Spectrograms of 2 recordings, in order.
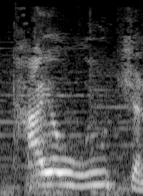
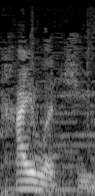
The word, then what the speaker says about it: Kyle Lucha: Kyle Lucha, not Kyla Chu, sorry.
